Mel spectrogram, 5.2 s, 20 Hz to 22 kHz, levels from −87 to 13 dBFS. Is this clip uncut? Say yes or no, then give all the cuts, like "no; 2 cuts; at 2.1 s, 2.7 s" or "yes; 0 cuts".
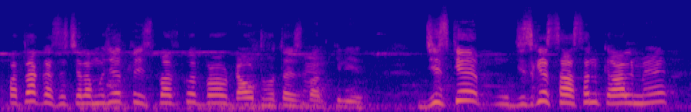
yes; 0 cuts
